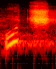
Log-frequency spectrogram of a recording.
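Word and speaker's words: Łódź: Entonces queda una parte muy pequeñita, Varsovia sigue siendo la capital, integrado queda Cracovia, está escrito Lodz, pero se pronuncia Uch en polaco, y Lublin.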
